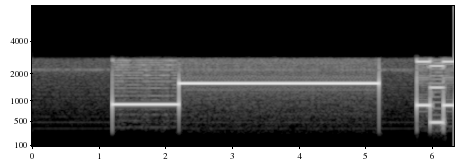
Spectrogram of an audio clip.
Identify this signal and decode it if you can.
Two-tone page, heard as a one-second tone, then a three-second tone, about 900 then 1600 Hz, with noise. It is heard from 1.2 to 5.2 s.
